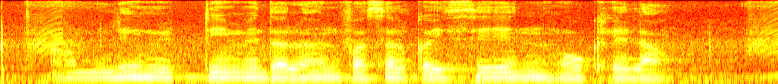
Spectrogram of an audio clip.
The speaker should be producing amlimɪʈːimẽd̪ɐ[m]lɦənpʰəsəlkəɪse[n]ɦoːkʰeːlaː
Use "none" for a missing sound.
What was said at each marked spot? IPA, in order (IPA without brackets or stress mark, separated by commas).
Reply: none, n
